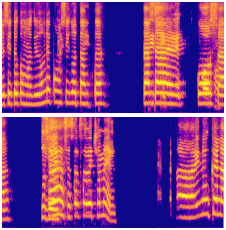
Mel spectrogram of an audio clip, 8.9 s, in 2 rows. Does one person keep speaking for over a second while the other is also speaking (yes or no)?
yes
